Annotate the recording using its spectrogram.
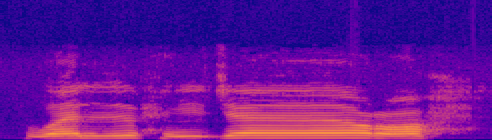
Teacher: vakıf yaparken vel hicarat demiyoruz. Ha harfine çevirip okuyoruz. Vel hicarah şeklinde okuyoruz.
